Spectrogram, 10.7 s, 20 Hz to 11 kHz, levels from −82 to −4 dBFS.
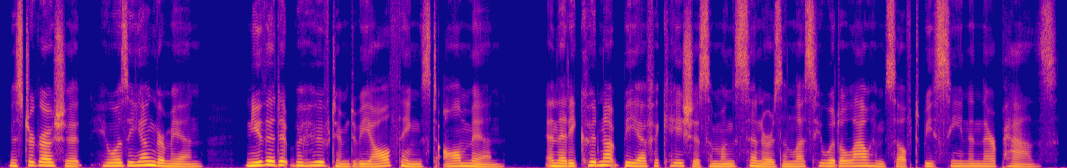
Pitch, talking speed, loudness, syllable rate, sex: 175 Hz, 220 wpm, -19 LUFS, 5.4 syllables/s, female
